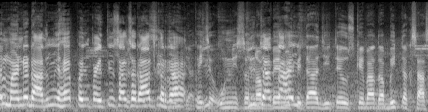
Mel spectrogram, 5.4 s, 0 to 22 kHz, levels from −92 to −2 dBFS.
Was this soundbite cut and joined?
yes; 1 cut; at 2.4 s

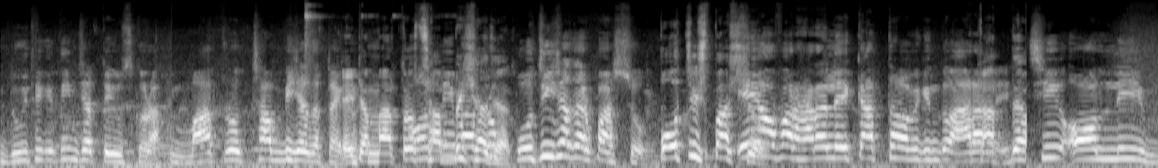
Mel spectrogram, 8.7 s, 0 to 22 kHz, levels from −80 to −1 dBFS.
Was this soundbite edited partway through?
yes; 2 cuts; at 1.3 s, 7.7 s

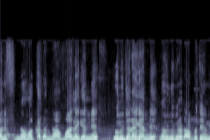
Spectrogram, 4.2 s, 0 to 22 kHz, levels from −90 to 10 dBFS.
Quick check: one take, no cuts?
no; 1 cut; at 1.5 s

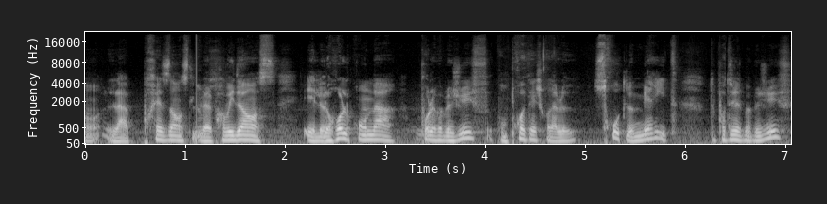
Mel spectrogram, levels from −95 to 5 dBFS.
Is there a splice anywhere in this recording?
yes; 3 cuts; at 1.1 s, 2.4 s, 4.1 s

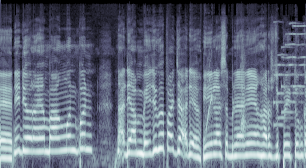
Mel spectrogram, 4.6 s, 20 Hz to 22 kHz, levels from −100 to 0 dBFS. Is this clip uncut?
no; 1 cut; at 3.0 s

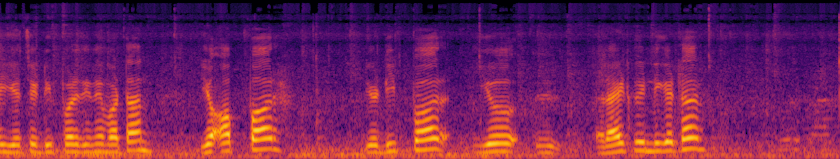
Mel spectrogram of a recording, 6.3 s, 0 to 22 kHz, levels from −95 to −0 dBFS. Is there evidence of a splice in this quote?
no; 0 cuts

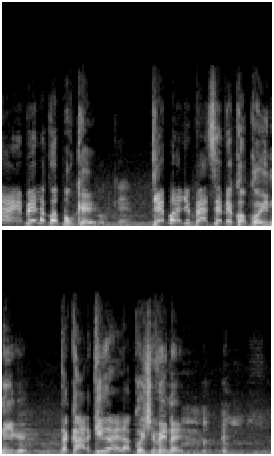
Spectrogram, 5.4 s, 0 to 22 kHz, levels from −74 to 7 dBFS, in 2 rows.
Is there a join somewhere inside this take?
no; 0 cuts

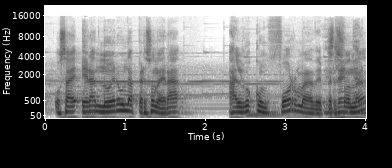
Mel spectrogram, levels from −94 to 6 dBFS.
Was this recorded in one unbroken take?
yes; 0 cuts

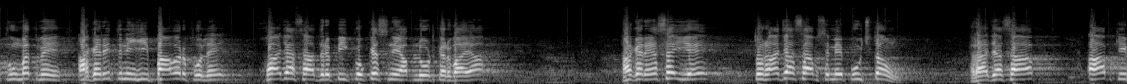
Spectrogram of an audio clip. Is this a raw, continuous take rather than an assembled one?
yes; 0 cuts

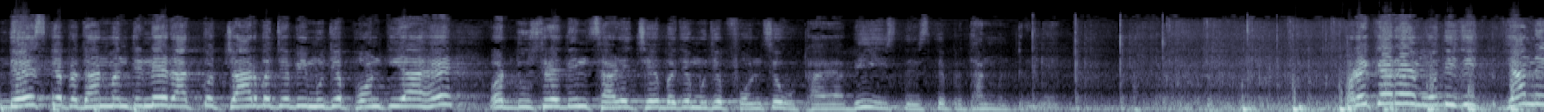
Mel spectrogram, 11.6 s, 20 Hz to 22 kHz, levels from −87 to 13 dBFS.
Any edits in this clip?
no; 0 cuts

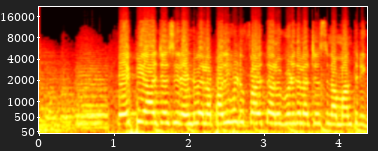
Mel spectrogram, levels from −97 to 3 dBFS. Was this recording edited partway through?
yes; 1 cut; at 0.9 s

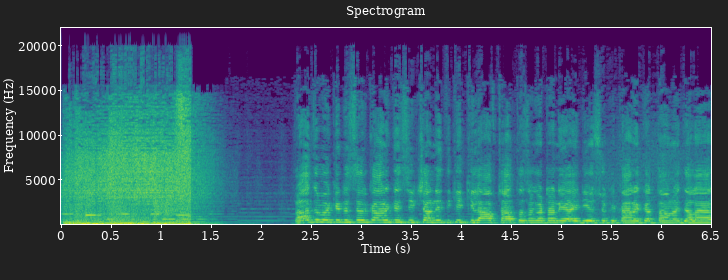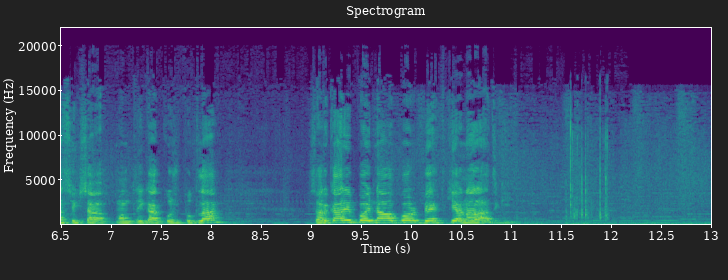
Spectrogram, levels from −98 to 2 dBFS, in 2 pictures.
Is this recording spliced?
yes; 1 cut; at 1.2 s

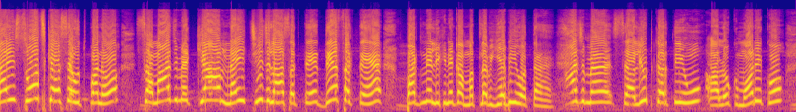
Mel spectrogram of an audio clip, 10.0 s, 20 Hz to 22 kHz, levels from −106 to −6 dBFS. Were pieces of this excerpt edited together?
yes; 1 cut; at 7.0 s

